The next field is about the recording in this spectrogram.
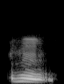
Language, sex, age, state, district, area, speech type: Bengali, male, 18-30, West Bengal, Howrah, urban, conversation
